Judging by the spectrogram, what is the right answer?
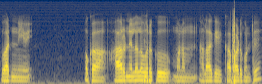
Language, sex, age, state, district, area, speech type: Telugu, male, 18-30, Telangana, Ranga Reddy, urban, spontaneous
